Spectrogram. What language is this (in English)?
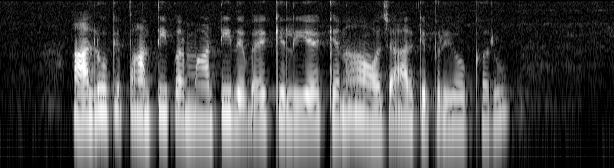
Maithili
